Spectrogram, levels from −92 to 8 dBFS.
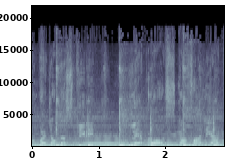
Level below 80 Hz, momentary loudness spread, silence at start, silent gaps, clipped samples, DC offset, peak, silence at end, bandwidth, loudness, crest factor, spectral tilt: -22 dBFS; 1 LU; 0 s; none; under 0.1%; under 0.1%; 0 dBFS; 0 s; 19 kHz; -16 LUFS; 14 dB; -5.5 dB/octave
